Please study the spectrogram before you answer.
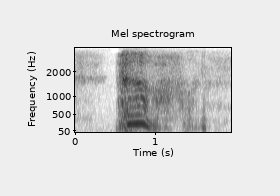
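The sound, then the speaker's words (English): A person takes a single audible breath, a voiced, sigh-like exhale that falls in pitch over about half a second, then trails off into quieter breathy noise. “I think I'll take a breath.”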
